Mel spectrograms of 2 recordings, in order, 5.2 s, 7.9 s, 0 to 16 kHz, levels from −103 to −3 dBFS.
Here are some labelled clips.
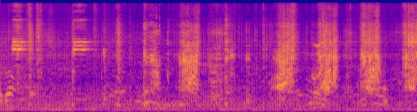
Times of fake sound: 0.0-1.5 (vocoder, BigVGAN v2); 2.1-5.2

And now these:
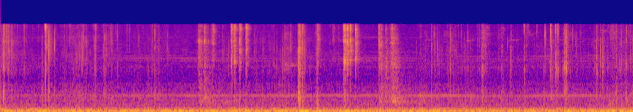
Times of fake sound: 0.0-4.6 (vocoder, BigVGAN v2)

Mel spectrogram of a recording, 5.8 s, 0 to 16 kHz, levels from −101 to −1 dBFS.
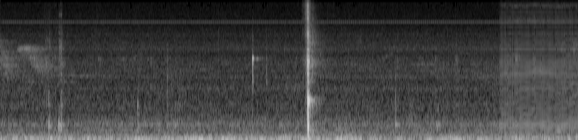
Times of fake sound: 5.0-5.8 (vocoder, BigVGAN v2)

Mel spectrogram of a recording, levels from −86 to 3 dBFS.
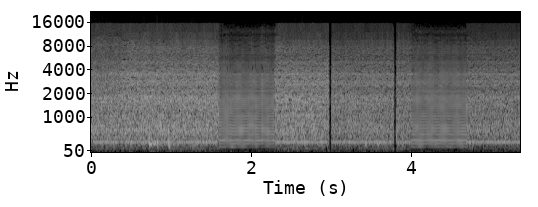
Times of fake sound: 1.6-2.3 (vocoder, BigVGAN v2); 4.0-4.7

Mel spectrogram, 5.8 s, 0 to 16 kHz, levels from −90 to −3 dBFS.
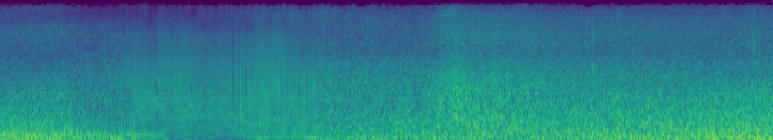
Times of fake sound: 0.9-2.4 (vocoder, BigVGAN v2)

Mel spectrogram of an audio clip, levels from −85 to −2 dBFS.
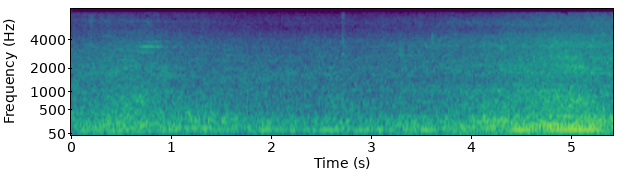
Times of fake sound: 1.6-4.6 (vocoder, BigVGAN v2)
